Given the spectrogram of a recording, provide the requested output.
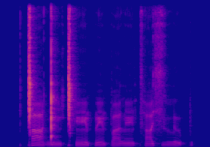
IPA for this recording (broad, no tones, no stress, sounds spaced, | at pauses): ǀ a ŋ͡ǃ ĩ ǀʰ ẽ p ẽ p a l ẽ tʰ a sʲ lː ɯ p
